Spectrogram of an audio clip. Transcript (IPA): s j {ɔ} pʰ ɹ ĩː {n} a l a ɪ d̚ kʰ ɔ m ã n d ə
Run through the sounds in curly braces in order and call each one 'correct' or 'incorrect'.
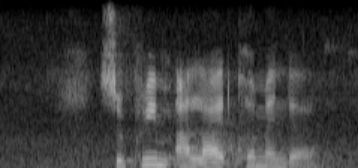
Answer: incorrect, incorrect

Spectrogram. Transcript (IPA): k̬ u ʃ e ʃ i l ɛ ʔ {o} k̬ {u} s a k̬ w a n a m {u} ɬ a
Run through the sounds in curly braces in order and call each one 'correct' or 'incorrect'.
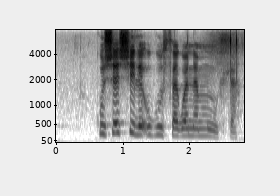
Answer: incorrect, correct, incorrect

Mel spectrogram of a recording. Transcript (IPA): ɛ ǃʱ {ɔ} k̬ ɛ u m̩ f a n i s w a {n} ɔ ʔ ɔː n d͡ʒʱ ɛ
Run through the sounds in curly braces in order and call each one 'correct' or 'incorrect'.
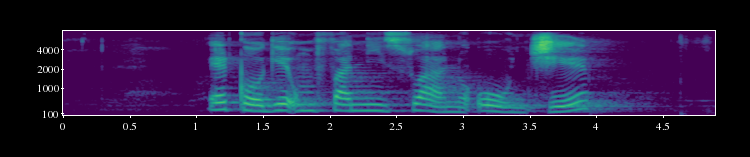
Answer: correct, correct

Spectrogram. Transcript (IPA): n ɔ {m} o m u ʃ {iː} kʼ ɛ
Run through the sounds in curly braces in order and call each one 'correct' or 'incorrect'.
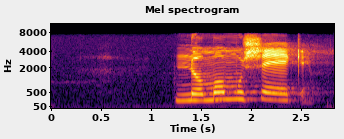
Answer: correct, incorrect

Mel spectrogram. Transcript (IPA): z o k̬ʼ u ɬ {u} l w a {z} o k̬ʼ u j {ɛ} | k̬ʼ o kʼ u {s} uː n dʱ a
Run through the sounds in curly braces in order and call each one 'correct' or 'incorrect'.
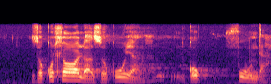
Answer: incorrect, correct, incorrect, incorrect

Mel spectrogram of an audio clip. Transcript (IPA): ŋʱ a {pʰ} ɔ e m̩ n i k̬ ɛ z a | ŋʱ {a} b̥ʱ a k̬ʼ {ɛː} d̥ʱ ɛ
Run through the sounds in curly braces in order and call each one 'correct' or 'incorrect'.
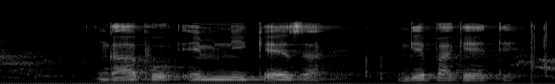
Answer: correct, incorrect, correct

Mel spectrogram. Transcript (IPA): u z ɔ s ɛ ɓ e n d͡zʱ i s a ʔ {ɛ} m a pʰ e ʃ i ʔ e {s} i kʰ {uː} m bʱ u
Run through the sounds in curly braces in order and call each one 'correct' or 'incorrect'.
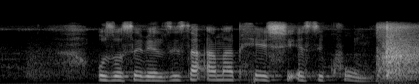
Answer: incorrect, correct, correct

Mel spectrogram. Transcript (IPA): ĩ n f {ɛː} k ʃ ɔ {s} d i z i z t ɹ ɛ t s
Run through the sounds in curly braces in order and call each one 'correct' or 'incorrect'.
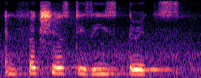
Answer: incorrect, correct

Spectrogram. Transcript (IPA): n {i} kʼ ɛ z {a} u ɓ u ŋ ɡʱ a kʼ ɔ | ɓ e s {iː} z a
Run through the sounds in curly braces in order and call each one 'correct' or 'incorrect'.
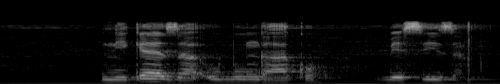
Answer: correct, correct, correct

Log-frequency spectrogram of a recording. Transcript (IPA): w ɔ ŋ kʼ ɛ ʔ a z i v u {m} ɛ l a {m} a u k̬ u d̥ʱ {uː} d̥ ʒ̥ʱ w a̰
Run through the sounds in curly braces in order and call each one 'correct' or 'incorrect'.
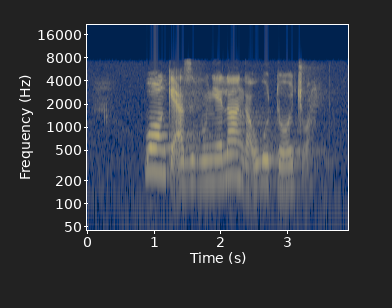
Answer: incorrect, incorrect, incorrect

